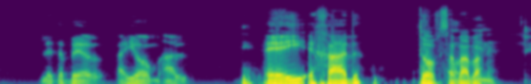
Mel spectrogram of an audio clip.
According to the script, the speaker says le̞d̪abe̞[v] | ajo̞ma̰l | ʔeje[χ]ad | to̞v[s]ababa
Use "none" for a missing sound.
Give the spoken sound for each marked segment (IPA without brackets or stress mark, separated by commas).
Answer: ʁ, χ, s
